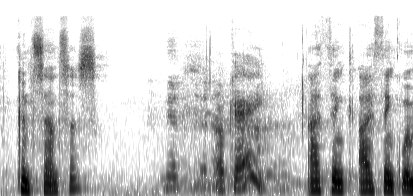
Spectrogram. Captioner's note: laughter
